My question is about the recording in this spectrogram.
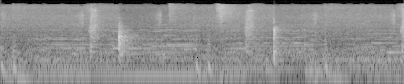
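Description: Background music with steady held tones, with a few sharp knocks about a second apart.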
